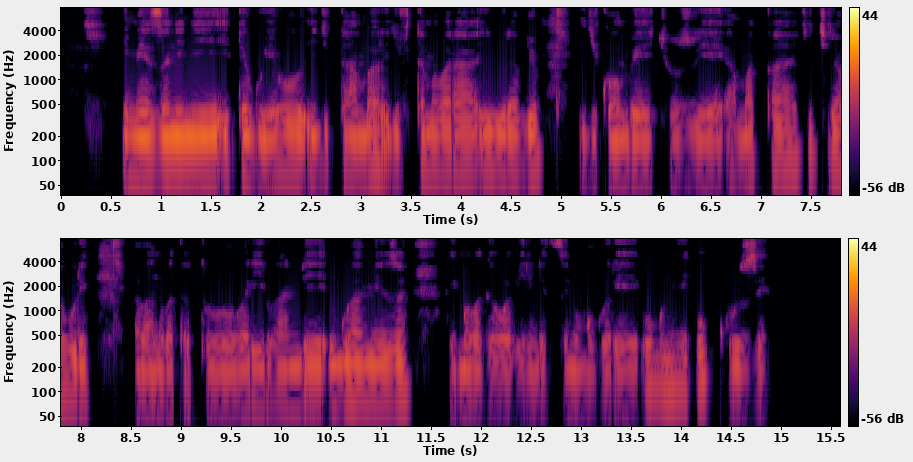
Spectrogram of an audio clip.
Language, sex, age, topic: Kinyarwanda, male, 25-35, finance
